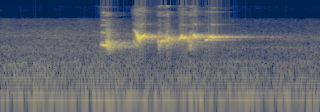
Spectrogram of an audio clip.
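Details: Hybrid bulbul bred and raised by its keeper gives one short phrase of about five quick, bubbly whistled notes that step slightly downward, lasting under a second, in a quiet setting with a faint low hum.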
